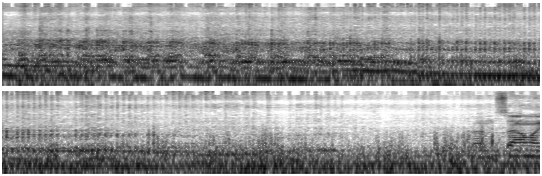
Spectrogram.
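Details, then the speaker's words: Mercury two-stroke outboard on water muffs after new fuel-water separator and new plugs, on high idle choke: steady fairly even buzz, running on all cylinders but idle speed may need adjusting. "it's running on all the cylinders but H hm h H might need to adjust the uh idle"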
